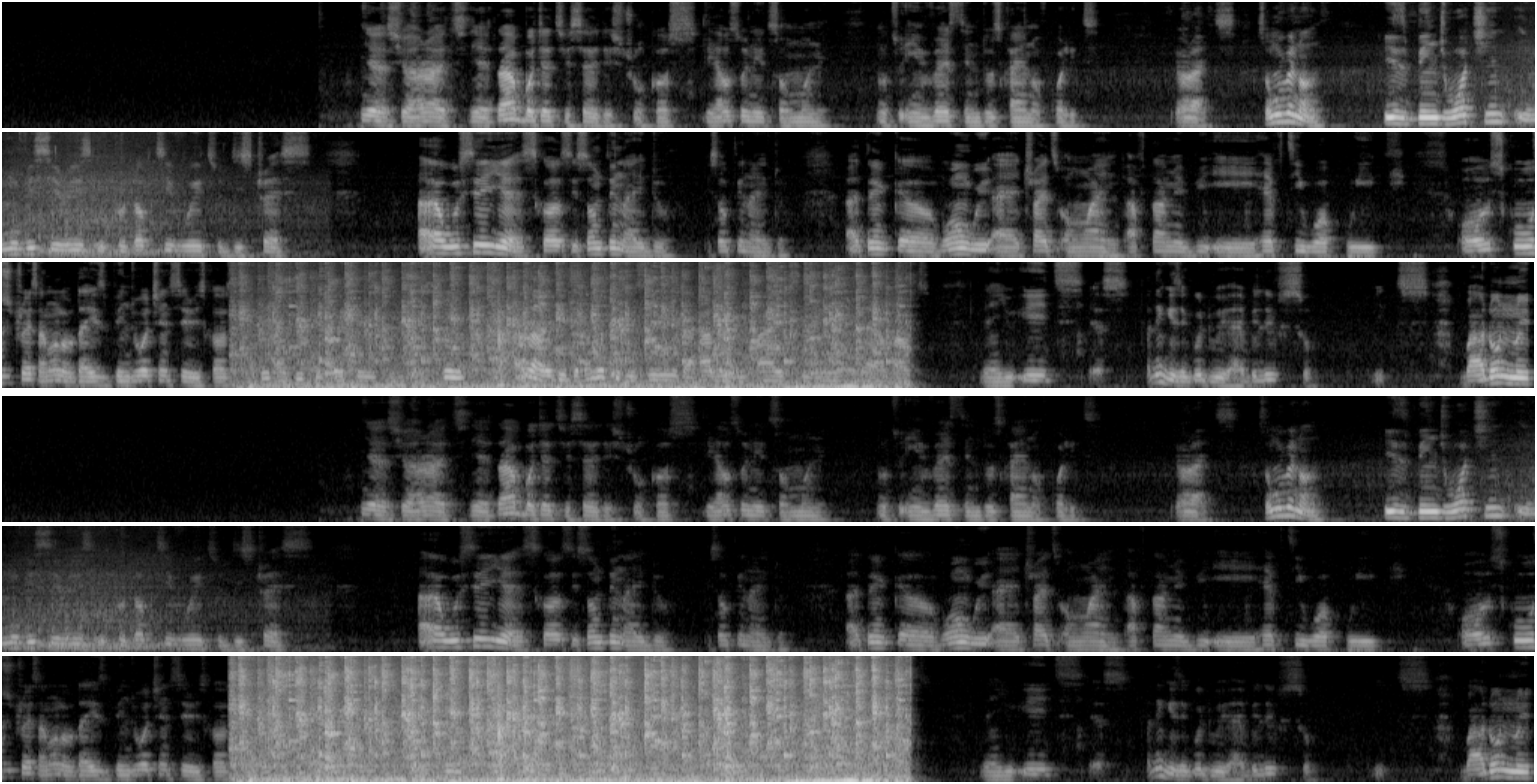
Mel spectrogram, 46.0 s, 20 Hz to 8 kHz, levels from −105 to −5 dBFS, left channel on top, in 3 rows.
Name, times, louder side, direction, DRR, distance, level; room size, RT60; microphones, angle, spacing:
voice 1, 3.6-8.2 8.7-10.9 11.7-12.3 12.6-13.2 13.8-18.4 19.5-22.0 22.4-23.2 23.8-29.1 29.9-35.3 35.8-39.8 40.4-43.8 44.4-45.9, left 6 dB, 85° left, 0.4 m, -43 dB
sound 1, 12.5-12.6 12.9-18.6, left 2 dB, 55° left, 0.8 m, -58 dB
Tick-tock, 32.9-39.8, right 11 dB, 80° right, 0.3 m, -32 dB
6.1 x 5.3 x 6.4 m
head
